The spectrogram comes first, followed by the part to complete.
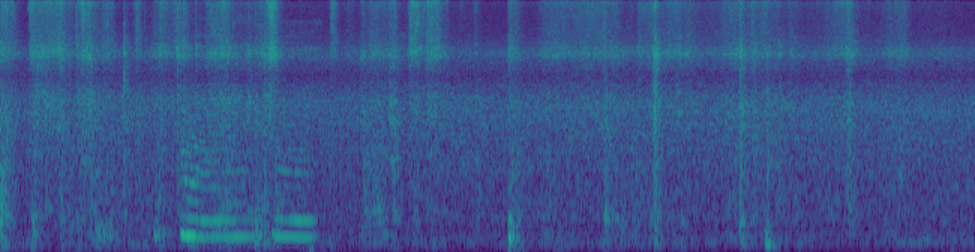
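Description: A person's short two-part vocal sound, held on one pitch, about a second and a half in, followed by a few light knocks and taps.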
